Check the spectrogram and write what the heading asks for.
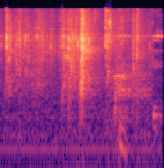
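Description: Foil Pokémon booster pack wrapper crinkling and crackling as it is torn open by hand, a run of rustles loudest about halfway through.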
